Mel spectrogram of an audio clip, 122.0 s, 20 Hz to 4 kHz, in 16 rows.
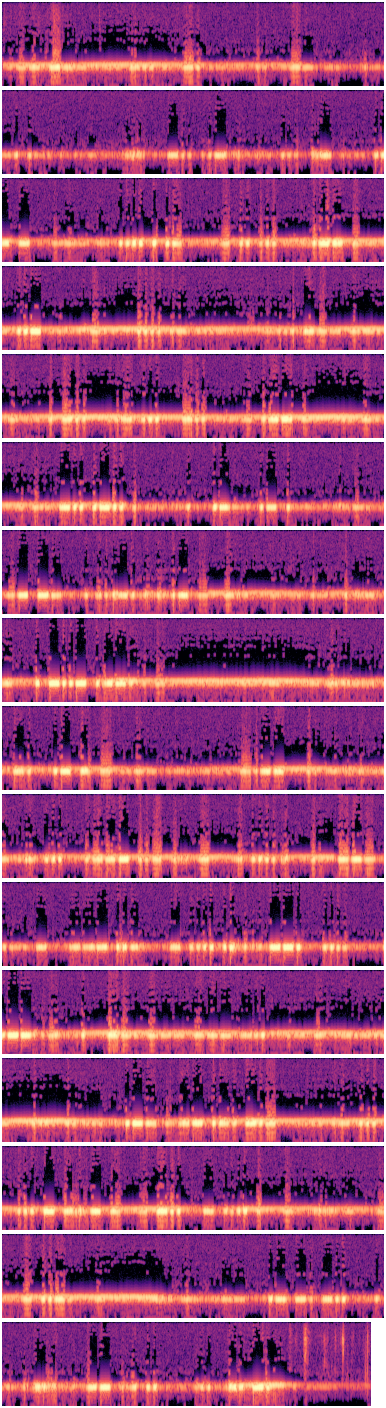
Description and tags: W1AW-20120927-0020UTC-3581.50KHZ
W1AW ARRL transmission for all radioamateurs in 80m band. My location JN79ND. Record: Nokia 6230i from TRX loudspeaker.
